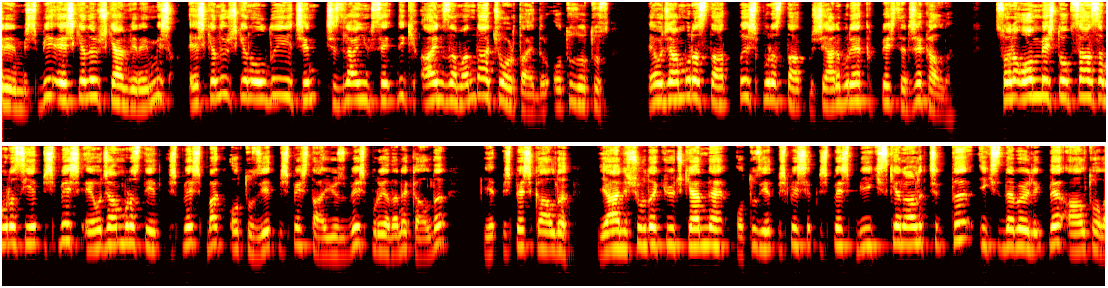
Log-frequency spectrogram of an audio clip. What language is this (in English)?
Turkish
